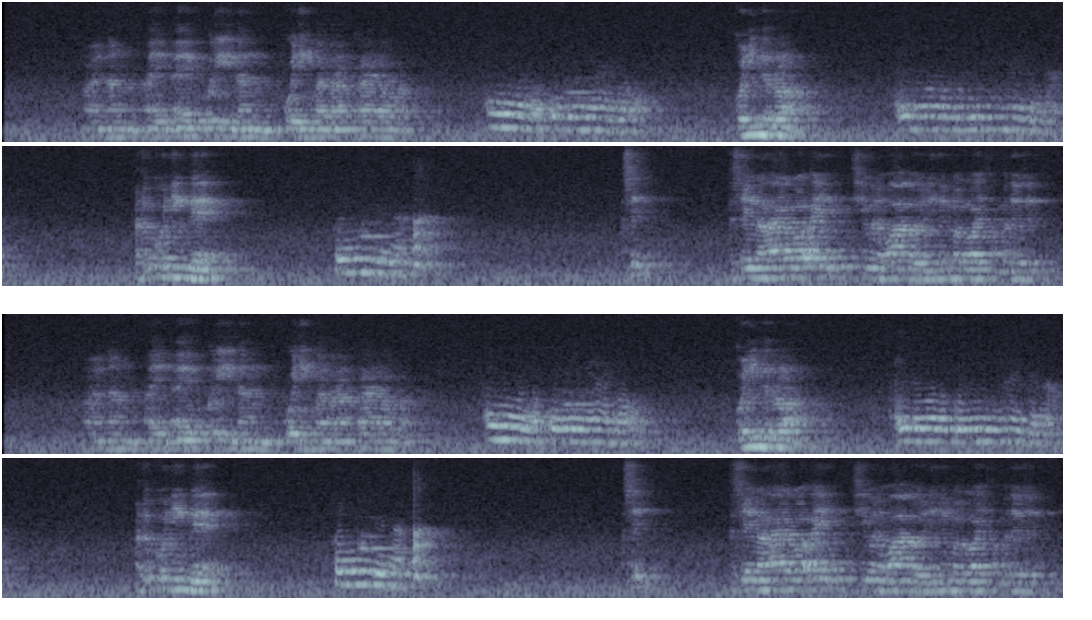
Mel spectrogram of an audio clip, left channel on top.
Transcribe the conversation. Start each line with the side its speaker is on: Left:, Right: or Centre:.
Left: ꯍꯣꯏ ꯅꯪ ꯑꯩ ꯑꯩꯕꯨ ꯀ꯭ꯔꯤꯒꯤ ꯅꯪ ꯀꯣꯏꯅꯤꯡꯕ ꯃꯔꯝ ꯈꯔ ꯍꯥꯏꯔꯥꯎꯕ
Right: ꯑꯩ ꯅꯉꯣꯟꯗ ꯀꯣꯏꯅꯤꯡꯉꯦ ꯍꯥꯏꯕ꯭ꯔꯣ
Left: ꯀꯣꯏꯅꯤꯡꯗꯕ꯭ꯔꯣ
Right: ꯑꯩ ꯅꯉꯣꯟꯗ ꯀꯣꯏꯅꯤꯡꯉꯦ ꯍꯥꯏꯗꯦꯅ
Left: ꯑꯗꯨ ꯀꯣꯏꯅꯤꯡꯗꯦ
Right: ꯀꯣꯏꯅꯤꯡꯗꯦꯅ <unintelligible>
Left: ꯑꯁꯦꯡ ꯇꯁꯦꯡꯅ ꯍꯥꯏꯔꯒꯣ ꯑꯩ ꯁꯤ ꯑꯣꯏꯅ ꯋꯥ ꯂꯣꯏꯔ ꯅꯤꯡꯁꯤꯡꯕꯒꯣ ꯑꯩ ꯊꯝꯃꯅꯤ ꯍꯧꯖꯤꯛ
